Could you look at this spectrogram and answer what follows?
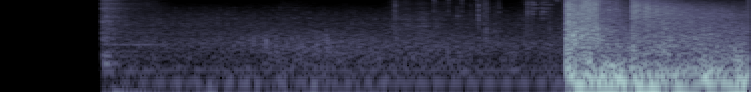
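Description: A Skorpion G tank's cannon in World of Tanks fires one loud, sudden blast that follows a few seconds of low, steady rumble and keeps booming to the end.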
